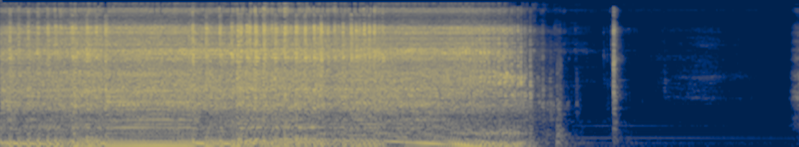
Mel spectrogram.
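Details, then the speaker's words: Polaris XLT triple two-stroke snowmobile after a summer's storage, possibly flooded: loud raspy revs sag unevenly and die within seconds; fuel pump not pumping, later found with an internal plate installed upside down. "that pump is definitely hurt which sucks because I just looked at it guess it's rebuild time"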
